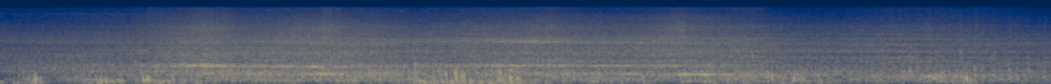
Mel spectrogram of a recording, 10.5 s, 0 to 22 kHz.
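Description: JR East 701 series electric train running past at close range, its wheels rumbling and clicking over the rails under a steady whine that fades out near the end.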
